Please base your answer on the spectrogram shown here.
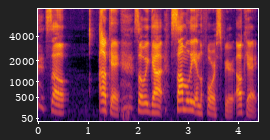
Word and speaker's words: Somali: It's Somali.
